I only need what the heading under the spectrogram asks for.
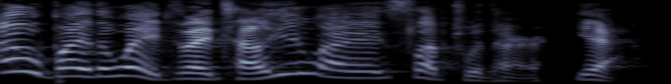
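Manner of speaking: play-acted offhand, nonchalant, high sing-song throwaway tone. Retelling what a movie character says to Lou: imitating a nonchalant remark. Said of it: "just nonchalantly just like".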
